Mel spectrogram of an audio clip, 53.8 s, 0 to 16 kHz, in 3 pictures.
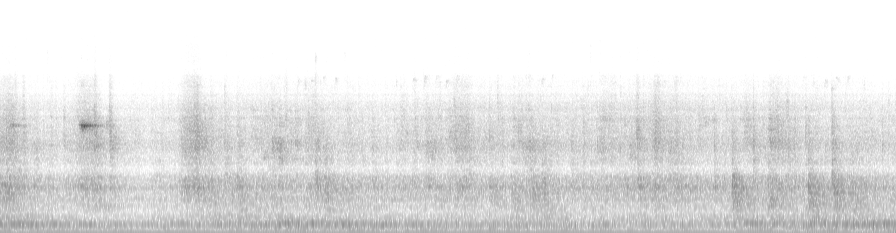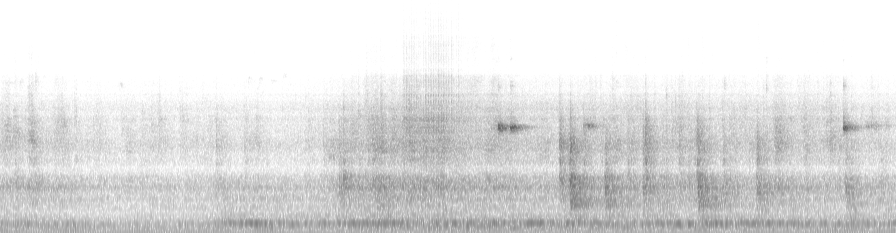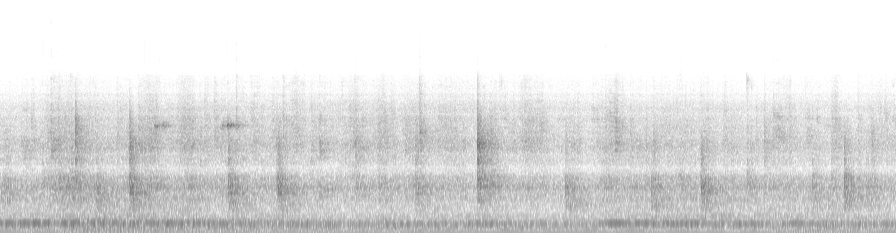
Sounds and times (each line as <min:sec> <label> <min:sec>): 0:00.0 metalic water tower 0:53.7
